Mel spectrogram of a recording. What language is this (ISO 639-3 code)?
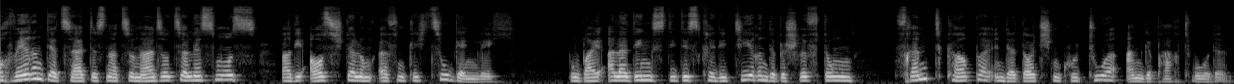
deu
